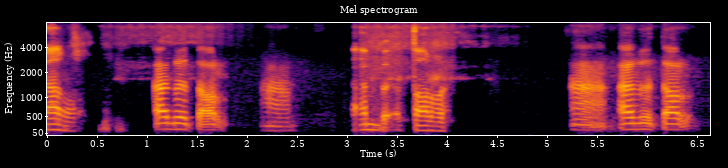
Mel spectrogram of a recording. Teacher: تا باریک ہے، را پر پڑھیں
